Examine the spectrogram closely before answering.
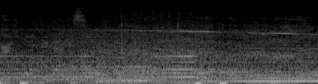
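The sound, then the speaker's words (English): Steady city street traffic beside a city sidewalk, with a continuous engine drone from vehicles, a broad wash of road noise, and a few low thumps, moderately loud throughout. “Now, on a city sidewalk, Danny walks alone, steadily moving his cane side to side.”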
